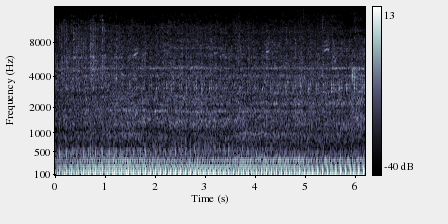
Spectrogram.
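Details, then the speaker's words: BMW 135i twin-turbo petrol engine at idle: a steady low rumble with a light, loose metallic clatter from wastegate rattle. "take a look at that in 54 sounds like this car house wastegate rattle"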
